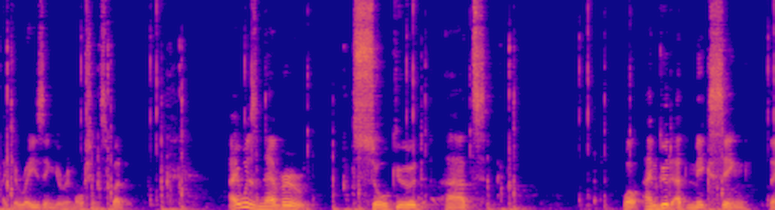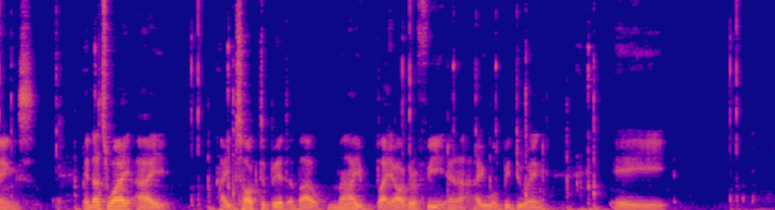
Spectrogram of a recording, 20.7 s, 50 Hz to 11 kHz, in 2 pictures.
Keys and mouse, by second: 3.6 middle click, 5.8 middle click, 8.1 middle click, 10.6 middle click, 16.5 middle click, 17.0 shift+middle click, 18.2 shift+d.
